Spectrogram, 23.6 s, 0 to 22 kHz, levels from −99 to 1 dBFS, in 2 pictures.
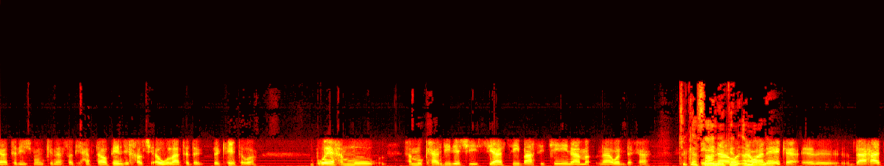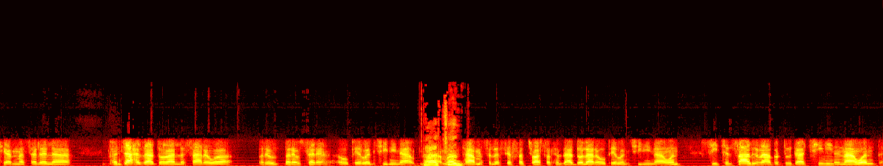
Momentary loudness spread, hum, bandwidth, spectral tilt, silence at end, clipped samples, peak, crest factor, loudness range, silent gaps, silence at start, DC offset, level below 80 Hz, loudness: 14 LU; none; 11 kHz; -4.5 dB/octave; 0 s; under 0.1%; -2 dBFS; 20 dB; 4 LU; none; 0 s; under 0.1%; -58 dBFS; -20 LUFS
